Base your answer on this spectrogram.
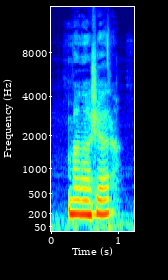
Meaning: manager
- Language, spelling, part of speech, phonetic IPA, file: Czech, manažer, noun, [ˈmanaʒɛr], Cs-manažer.ogg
